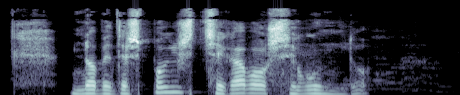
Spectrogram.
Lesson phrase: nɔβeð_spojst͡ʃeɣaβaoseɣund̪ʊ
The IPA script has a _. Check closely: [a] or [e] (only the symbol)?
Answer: e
